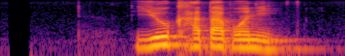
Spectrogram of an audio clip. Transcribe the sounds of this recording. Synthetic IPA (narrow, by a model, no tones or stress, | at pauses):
jokʰat̪apʌni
